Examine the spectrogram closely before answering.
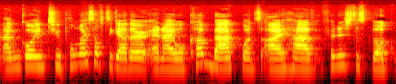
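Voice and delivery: ordinary delivery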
